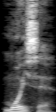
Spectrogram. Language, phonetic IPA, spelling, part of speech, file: Russian, [ˈmojsʲə], мойся, verb, Ru-мойся.ogg
- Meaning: second-person singular imperative imperfective of мы́ться (mýtʹsja)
